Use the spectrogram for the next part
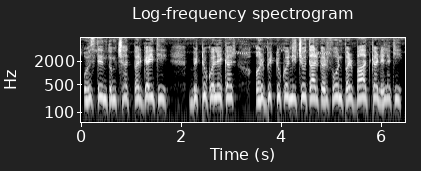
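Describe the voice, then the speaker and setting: A woman voicing a vengeful but motherly ghost witch in an animated horror story, emphatic and full of feeling. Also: mid-range voice, unhurried, breathy edge, no room sound. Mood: angry, accusing. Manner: accusing, emphatic, emotional. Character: vengeful, motherly female ghost witch, a wronged young aunt.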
